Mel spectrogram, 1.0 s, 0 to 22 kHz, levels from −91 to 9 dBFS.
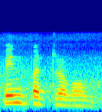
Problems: constant background noise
